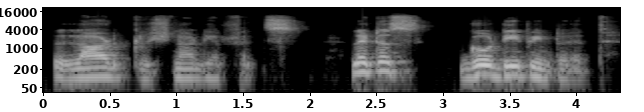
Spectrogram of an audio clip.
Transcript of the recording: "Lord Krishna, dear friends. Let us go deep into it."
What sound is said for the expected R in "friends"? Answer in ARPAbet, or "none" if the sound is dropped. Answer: none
